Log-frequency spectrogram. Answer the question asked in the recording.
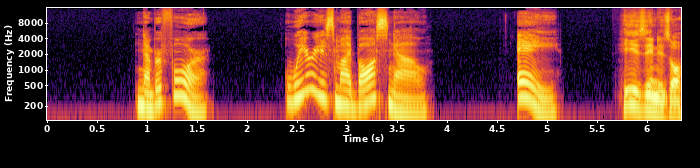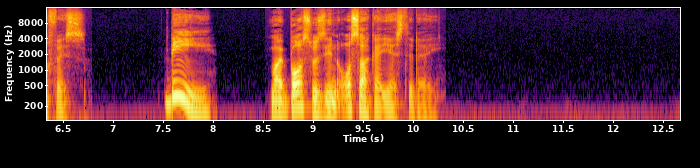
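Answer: A: He is in his office.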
